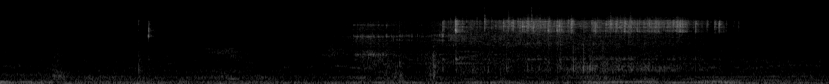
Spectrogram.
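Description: Dry breadcrumbs being poured from a bowl into a stainless steel mixing bowl of beef mince: a dense, high crackling hiss that starts about halfway in and lasts nearly four seconds.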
